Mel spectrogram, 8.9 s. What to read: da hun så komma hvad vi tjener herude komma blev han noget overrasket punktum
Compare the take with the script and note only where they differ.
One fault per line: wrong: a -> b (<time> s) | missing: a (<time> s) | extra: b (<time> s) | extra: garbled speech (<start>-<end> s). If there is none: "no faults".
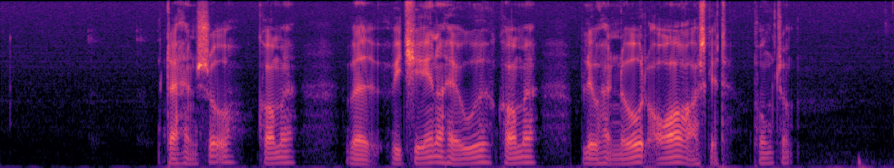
wrong: hun -> han (1.8 s)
